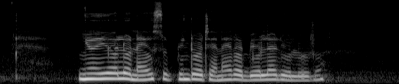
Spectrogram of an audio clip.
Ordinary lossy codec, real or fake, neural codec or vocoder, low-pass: none; real; none; 19.8 kHz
